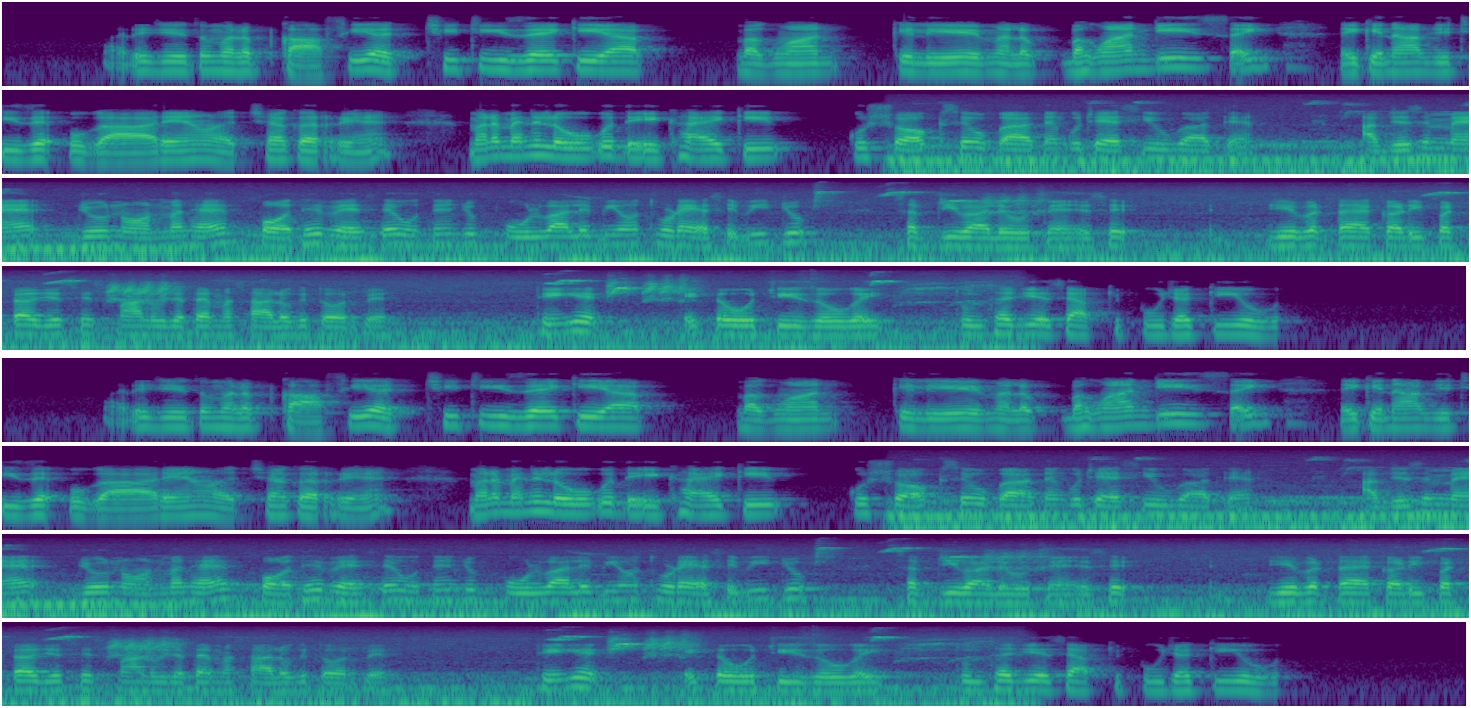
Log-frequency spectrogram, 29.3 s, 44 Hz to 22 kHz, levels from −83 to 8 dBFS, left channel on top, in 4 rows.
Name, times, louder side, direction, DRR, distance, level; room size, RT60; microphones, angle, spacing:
voice 1, 0.5-3.2 3.7-4.2 4.5-11.2 11.6-13.6 14.1-18.7 19.1-20.3 20.7-23.9 24.7-25.0 25.4-26.4 26.8-28.4, left 2 dB, 20° left, 13 dB, 0.6 m, -25 dB
sound 1, 11.7-27.1, equal, 85° left, 5.6 m, -28 dB
12.5 x 10.0 x 2.7 m, 0.33 s
head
